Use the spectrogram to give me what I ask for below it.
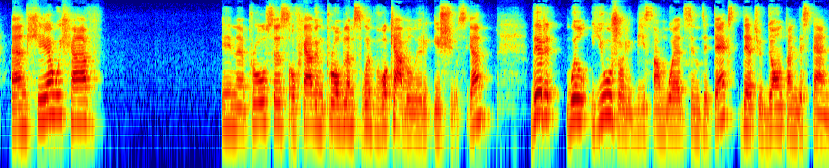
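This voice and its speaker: A woman with a Lithuanian accent talks at a fairly slow pace and medium pitch, with big swings in loudness, over a quiet background. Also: lively intonation. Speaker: English teacher. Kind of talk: online exam-prep lecture. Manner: halting, with fillers.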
